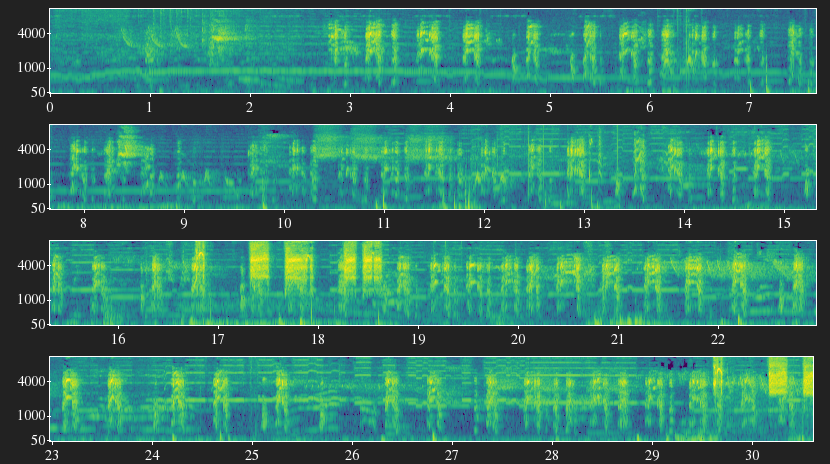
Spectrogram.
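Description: Birds chirping in rapid, busy bursts, over background music holding long notes that step from one pitch to another.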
